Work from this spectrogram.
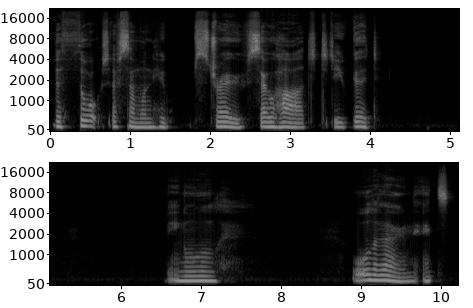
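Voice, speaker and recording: A woman voicing an earnest, protective succubus demon general in an intimate audio roleplay, speaking deliberately with halting pauses. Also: low-pitched, flat delivery, darkish tone, exaggerated voice. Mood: earnest, upset. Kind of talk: intimate improvised roleplay storytelling, ASMR-adjacent.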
